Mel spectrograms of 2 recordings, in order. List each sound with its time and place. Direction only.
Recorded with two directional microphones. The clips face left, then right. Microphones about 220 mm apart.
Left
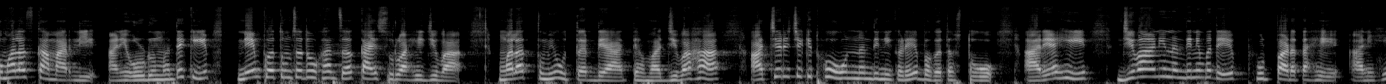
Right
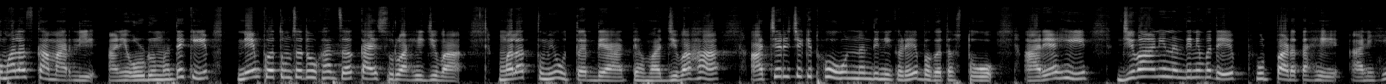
0.0 s a woman's voice: 50° right (ahead or behind)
